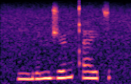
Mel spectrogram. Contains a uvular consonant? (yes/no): yes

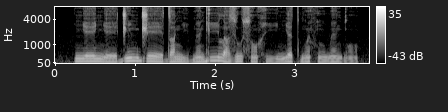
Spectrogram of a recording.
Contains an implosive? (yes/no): no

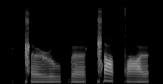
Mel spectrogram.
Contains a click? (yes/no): yes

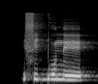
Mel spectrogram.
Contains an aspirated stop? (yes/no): no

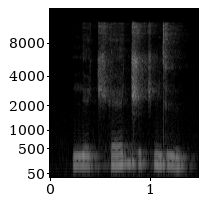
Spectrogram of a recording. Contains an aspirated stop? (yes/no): yes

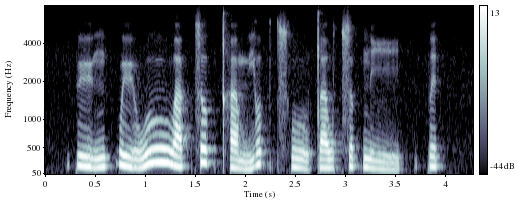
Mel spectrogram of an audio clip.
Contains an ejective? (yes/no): no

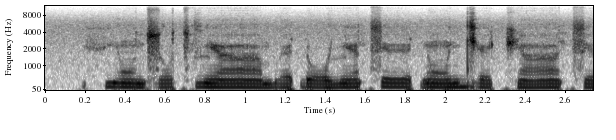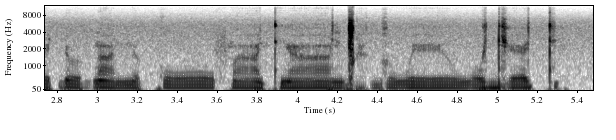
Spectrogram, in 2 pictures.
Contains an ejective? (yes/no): no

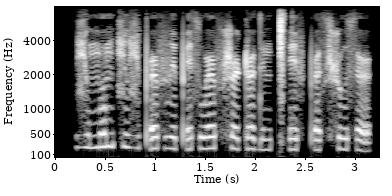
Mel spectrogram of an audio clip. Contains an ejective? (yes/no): yes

